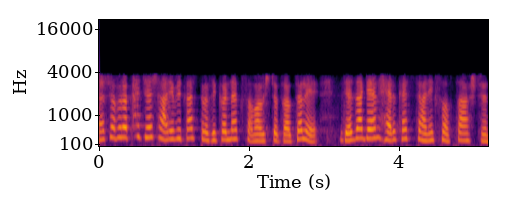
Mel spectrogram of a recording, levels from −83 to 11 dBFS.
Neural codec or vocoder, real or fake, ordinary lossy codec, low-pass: codec, 16 kHz in and 24 kHz out, 0.8 kbps, FocalCodec, streaming, 65536 codes; fake; none; 3.6 kHz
